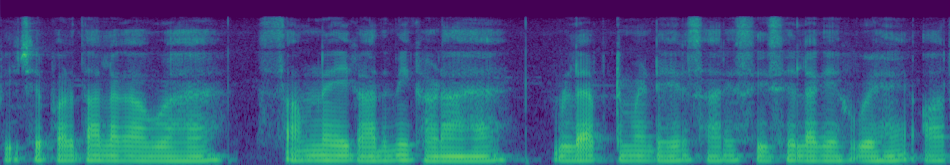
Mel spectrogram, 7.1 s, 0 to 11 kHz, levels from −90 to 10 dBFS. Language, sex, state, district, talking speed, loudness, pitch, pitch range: Hindi, male, Jharkhand, Deoghar, 160 wpm, -21 LUFS, 95 Hz, 95-100 Hz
